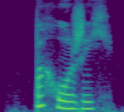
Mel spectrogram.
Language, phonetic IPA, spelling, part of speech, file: Russian, [pɐˈxoʐɨj], похожий, adjective, Ru-похожий.ogg
- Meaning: alike; similar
